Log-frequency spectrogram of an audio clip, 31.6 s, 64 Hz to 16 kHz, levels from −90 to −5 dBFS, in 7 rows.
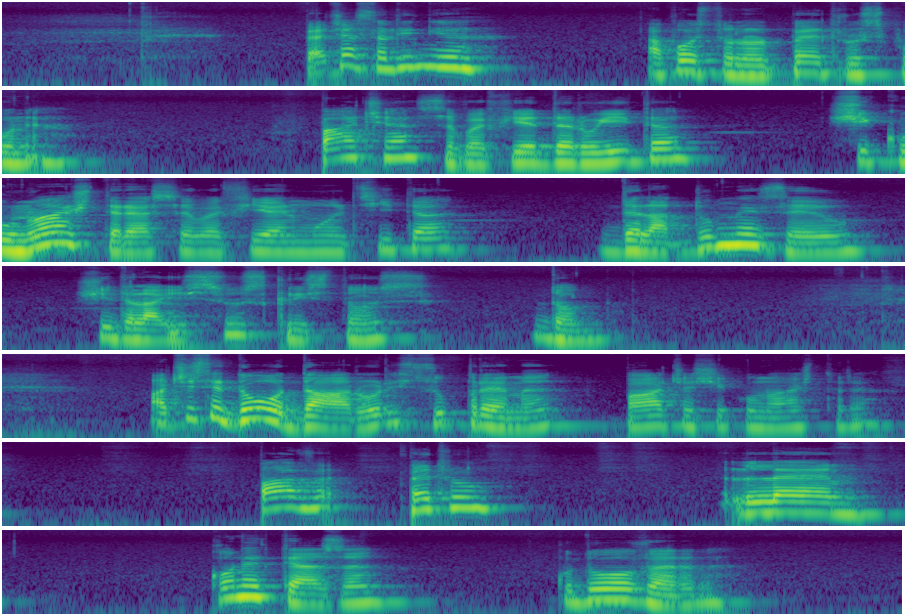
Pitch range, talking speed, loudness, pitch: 120-165 Hz, 75 wpm, -27 LUFS, 135 Hz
